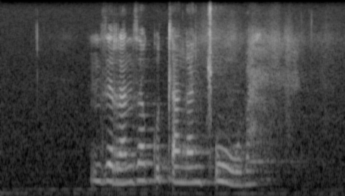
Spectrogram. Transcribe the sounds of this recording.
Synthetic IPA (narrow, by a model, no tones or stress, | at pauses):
nd͡zir̤and͡zakut͡ɬʼaŋɡant͡ʃʼuːɓa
